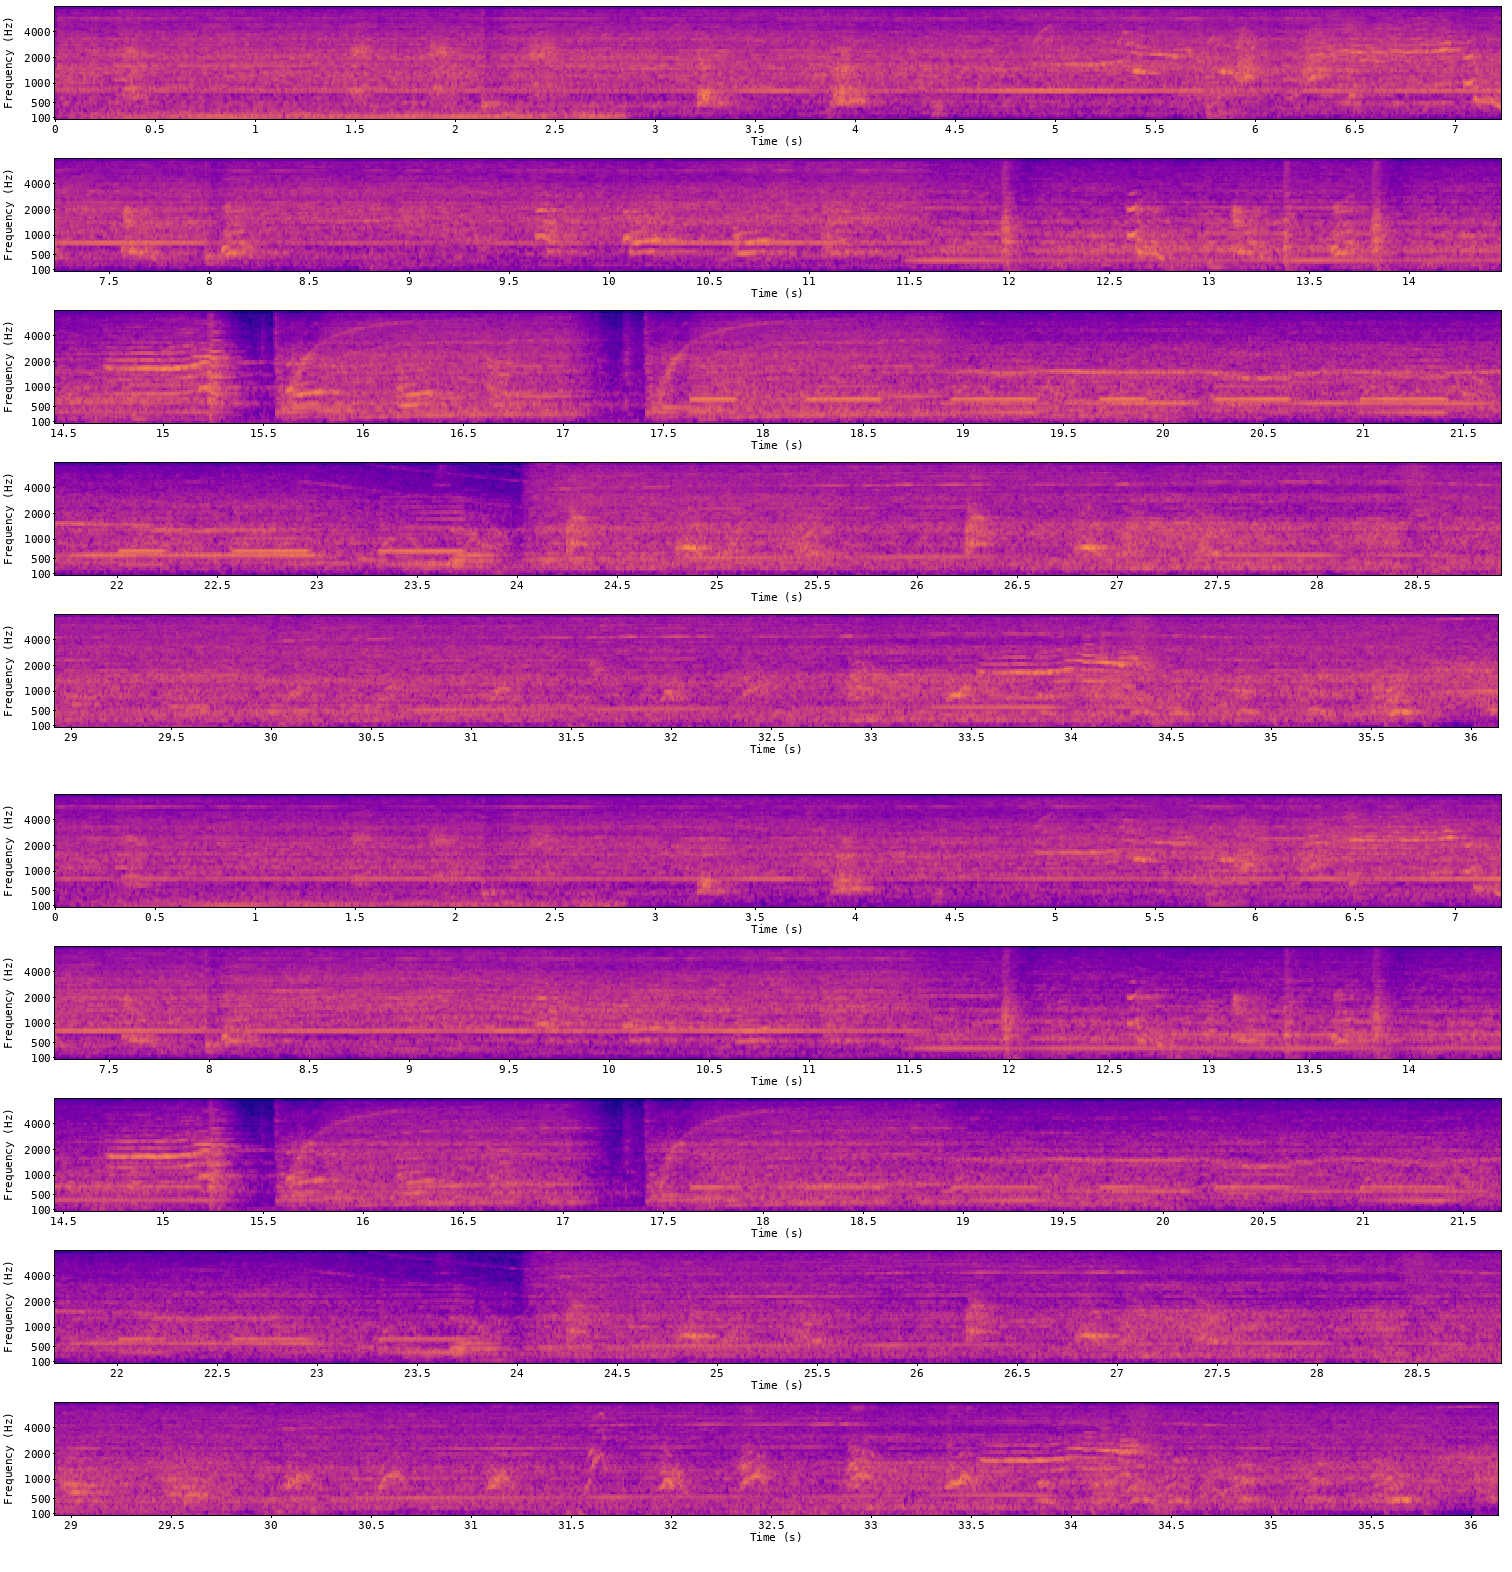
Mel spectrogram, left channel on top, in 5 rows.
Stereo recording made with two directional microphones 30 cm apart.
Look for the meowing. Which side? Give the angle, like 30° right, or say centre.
40° left.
